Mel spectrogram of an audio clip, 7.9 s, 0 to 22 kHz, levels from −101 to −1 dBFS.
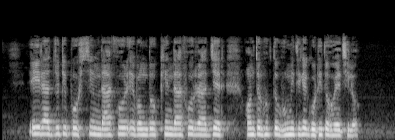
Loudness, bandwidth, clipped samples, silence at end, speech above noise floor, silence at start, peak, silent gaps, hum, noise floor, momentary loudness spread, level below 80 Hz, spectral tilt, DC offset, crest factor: -20 LUFS; 7.6 kHz; under 0.1%; 0.75 s; 41 dB; 0.6 s; -4 dBFS; none; none; -60 dBFS; 6 LU; -52 dBFS; -7.5 dB/octave; under 0.1%; 14 dB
